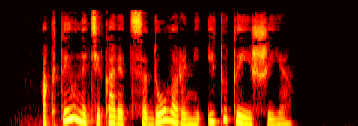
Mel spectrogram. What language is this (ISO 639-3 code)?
bel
